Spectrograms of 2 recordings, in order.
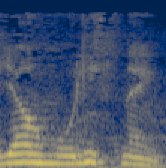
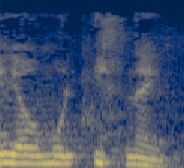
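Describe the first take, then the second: First: 'Yaumul' links into 'ithnain' with no catch. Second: A glottal catch comes before 'ithnain'. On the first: The speaker calls it right. "On dit Yaumul Ithnain" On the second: The speaker calls it wrong. "on ne dit pas Yaumul Ithnain"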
